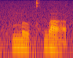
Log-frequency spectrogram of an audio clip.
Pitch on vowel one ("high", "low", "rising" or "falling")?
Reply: falling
